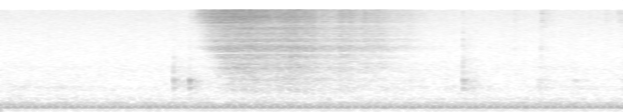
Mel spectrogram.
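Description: A soldering iron hisses briefly against metal.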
